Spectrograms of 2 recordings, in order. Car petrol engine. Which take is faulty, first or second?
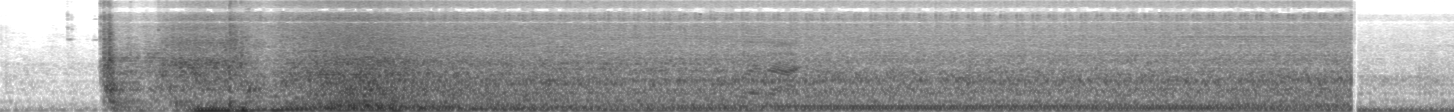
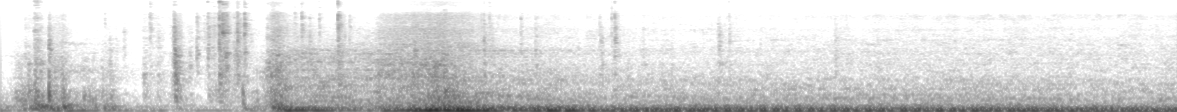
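second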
